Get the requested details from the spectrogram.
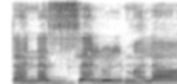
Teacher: हमज़ा उसी कलीमे में है तो मद्दे मुत्तसिल होगा। 3 से 5 अलिफ के बराबर खींच कर पढ़ेंगे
